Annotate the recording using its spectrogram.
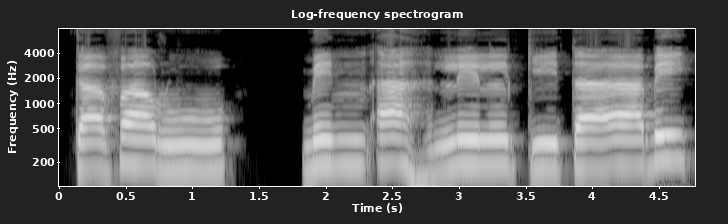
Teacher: را کے اوپر پیش ہے، را کو موٹا کرنا ہے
